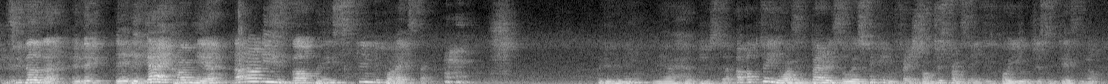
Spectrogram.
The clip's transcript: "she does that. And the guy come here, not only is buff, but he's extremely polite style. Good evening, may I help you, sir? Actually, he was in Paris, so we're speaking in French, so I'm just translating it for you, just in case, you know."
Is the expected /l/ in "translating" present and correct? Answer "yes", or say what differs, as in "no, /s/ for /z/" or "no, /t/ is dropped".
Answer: no, /l/ is dropped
